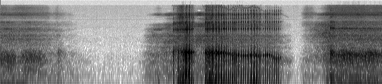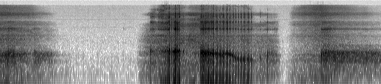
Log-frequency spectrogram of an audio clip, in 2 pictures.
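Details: Simulated cartoon snoring sound effect from an animated character: throaty in-breaths alternating with whistling out-breaths, with silent gaps between them.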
